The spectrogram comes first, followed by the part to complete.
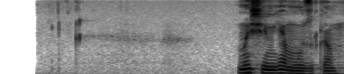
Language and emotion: Russian, neutral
